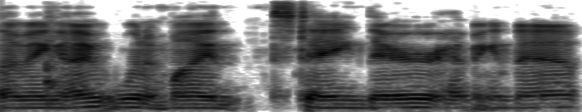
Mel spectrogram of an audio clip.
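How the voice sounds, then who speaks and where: A quiet man at a fairly slow pace. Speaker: cartoon episode reviewer. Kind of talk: casual video review. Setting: at home, roommate nearby. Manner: hesitant, with fillers; kept quiet.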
